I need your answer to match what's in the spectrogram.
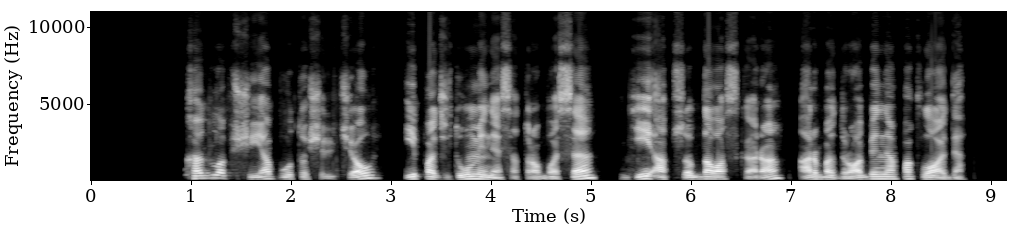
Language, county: Lithuanian, Tauragė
